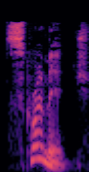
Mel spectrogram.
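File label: "scrummage", English, British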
